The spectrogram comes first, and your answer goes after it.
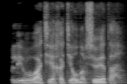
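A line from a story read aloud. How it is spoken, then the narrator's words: Mumbling under breath. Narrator (Russian): бормотал он себе под нос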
